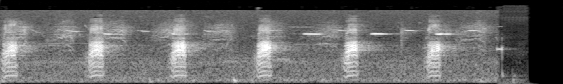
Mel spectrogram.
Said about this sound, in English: This was a duck. Easy peasy. But you know what? This specific sound of a mother mallard duck calling to her chicks is going to be very crucial in just a few moments.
